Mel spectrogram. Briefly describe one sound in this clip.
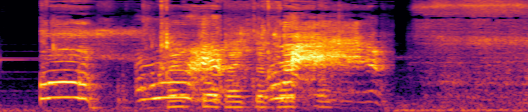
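A newborn baby cries close by.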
